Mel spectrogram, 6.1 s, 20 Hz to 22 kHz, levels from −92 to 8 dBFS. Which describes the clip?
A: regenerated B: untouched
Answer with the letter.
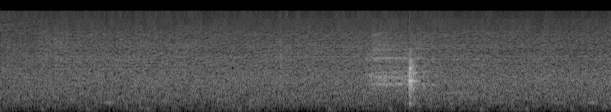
B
